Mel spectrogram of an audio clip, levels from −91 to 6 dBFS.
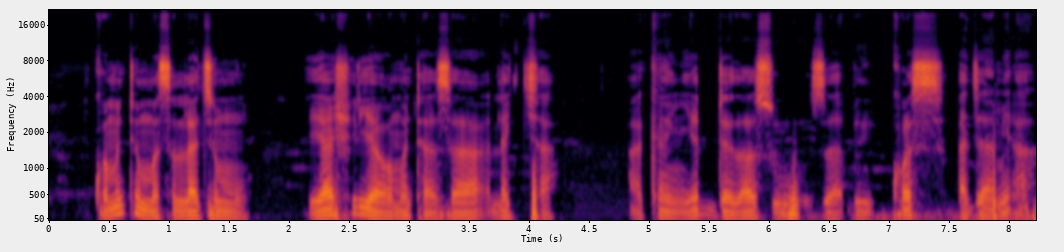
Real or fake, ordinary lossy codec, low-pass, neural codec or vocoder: real; none; none; none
